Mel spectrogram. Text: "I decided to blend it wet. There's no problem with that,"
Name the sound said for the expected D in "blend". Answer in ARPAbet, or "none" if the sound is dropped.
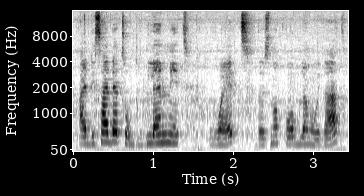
none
